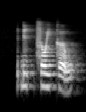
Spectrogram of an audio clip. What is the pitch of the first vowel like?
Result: low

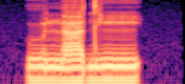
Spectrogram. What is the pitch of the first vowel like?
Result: low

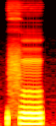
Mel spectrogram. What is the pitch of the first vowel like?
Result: high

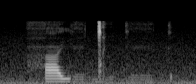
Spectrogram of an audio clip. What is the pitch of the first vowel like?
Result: high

